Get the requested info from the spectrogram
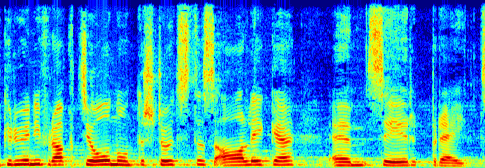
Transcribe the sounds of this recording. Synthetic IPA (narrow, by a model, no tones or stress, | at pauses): ɡ̥ɾyənifɾɑkt͡sjoːnʊntəʃtʏt͡st̚d̥ɑsɑːlɪɡə | ʔɛmseːɾb̥ɾɛɪt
